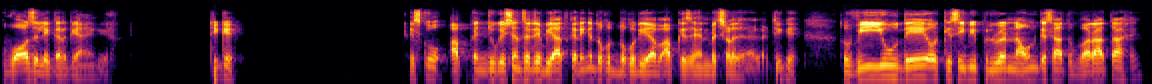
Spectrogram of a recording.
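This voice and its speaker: A man's voice: medium pitch, a bit bright, no echo. Man teaching a grammar lesson, dry sound. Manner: slow, drilled repetition of example sentences; asks the class rhetorical check questions. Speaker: English teacher.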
